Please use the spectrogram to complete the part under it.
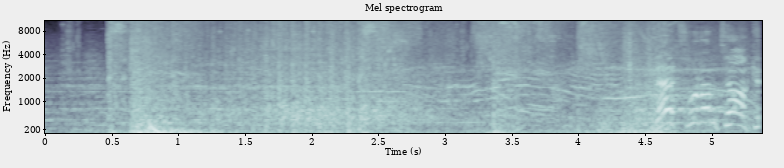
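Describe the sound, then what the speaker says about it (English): Bursts of gunfire in the Spider-Man Remastered video game, with rapid shots and crashes over a loud, busy action soundscape, mixed with shouting voices. "Gunshot coming!"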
